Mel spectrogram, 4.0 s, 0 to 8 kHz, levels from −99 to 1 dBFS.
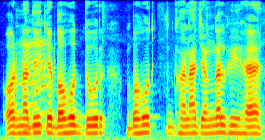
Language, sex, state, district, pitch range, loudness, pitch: Hindi, male, Jharkhand, Garhwa, 150-165 Hz, -15 LUFS, 155 Hz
